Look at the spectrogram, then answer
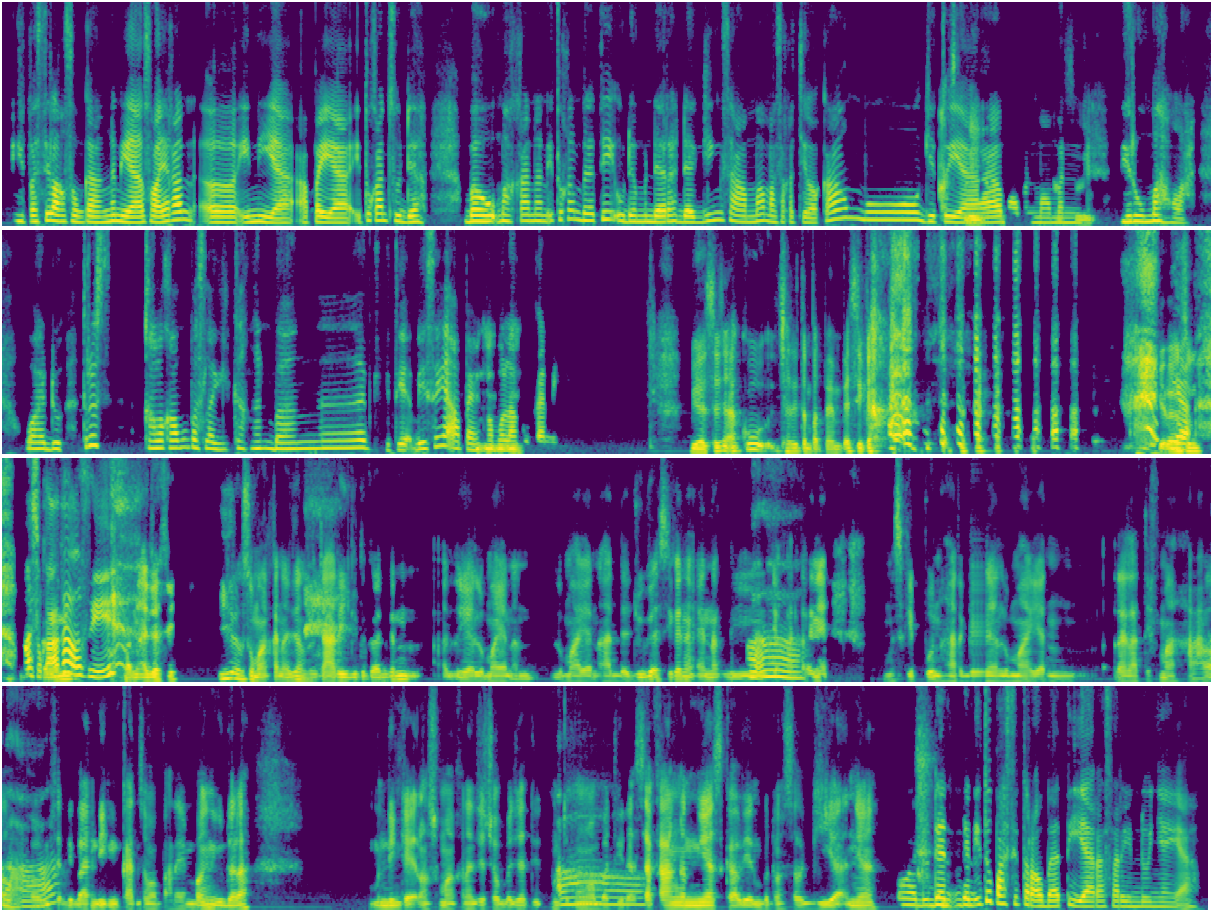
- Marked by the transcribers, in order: static; other background noise; distorted speech; laugh; laughing while speaking: "Kak"; laugh; chuckle; chuckle
- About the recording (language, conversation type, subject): Indonesian, podcast, Pernahkah kamu tiba-tiba merasa nostalgia karena bau, lagu, atau iklan tertentu?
